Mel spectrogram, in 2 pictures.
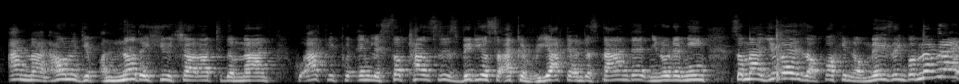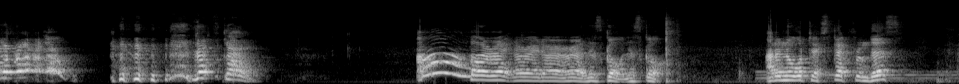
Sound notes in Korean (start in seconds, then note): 10.7 이히힛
